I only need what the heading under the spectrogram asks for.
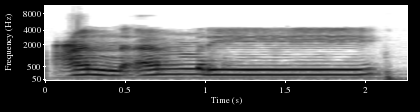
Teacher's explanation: या सुकून से पहले कसरा, रा को आपने खींचना है। अन अमरी, मीम कसरा नून सुकून मिन, गैन फतहा या सुकून गई, मिन गई, रा कसरा री, मिन गैरी। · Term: मद्दा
